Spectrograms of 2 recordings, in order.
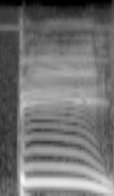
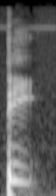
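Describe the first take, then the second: First: "टी" with a long held ee; long vowel. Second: "टी" said with a short, quick i; wrong reading of "टी", brief i; short-vowel mistake. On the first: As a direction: stretch out the ee in "टी". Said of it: "long vowel sound देता है". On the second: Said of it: "टी नहीं पढ़ना है". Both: Shown as a demonstration.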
